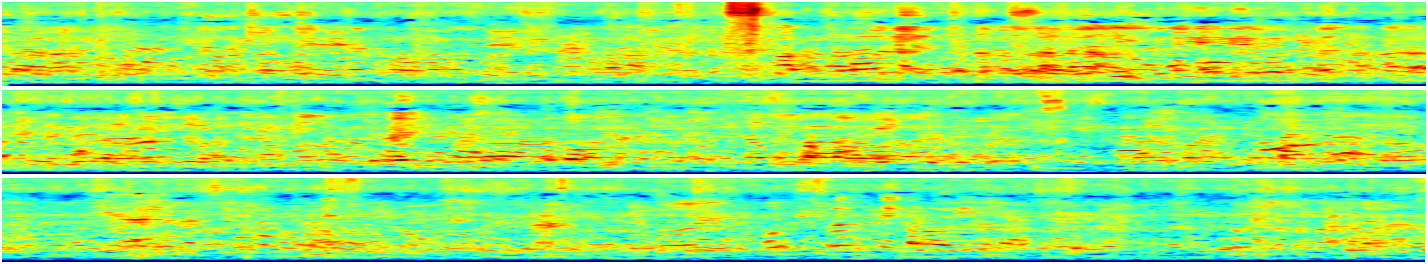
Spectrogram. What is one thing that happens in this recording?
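A crowd of people chatter in the background.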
